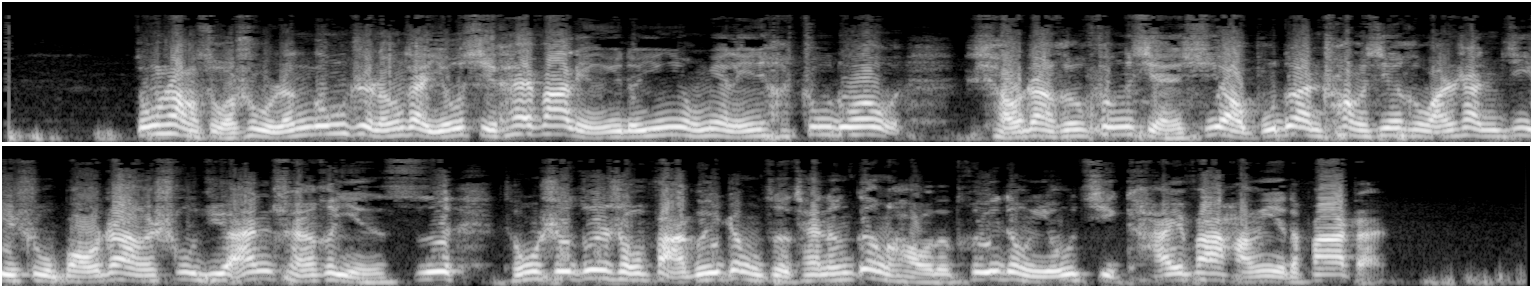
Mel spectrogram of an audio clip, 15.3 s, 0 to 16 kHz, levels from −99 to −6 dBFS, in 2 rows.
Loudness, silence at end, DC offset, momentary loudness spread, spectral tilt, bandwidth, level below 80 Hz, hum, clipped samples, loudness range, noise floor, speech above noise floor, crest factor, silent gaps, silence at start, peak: -16 LUFS; 0.4 s; under 0.1%; 5 LU; -7 dB/octave; 10.5 kHz; -54 dBFS; none; under 0.1%; 1 LU; -44 dBFS; 29 dB; 12 dB; none; 0.05 s; -4 dBFS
